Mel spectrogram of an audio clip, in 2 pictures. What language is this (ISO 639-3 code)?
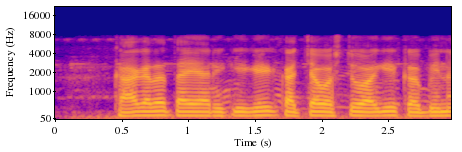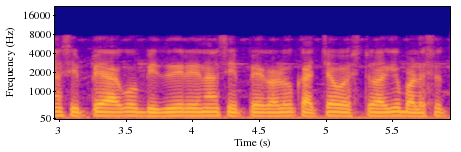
kan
